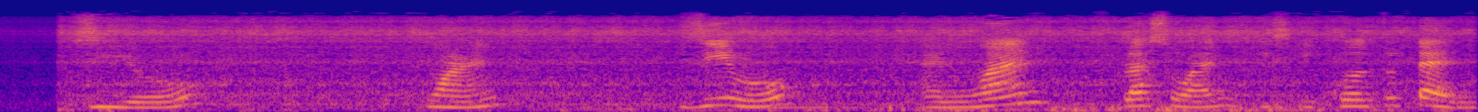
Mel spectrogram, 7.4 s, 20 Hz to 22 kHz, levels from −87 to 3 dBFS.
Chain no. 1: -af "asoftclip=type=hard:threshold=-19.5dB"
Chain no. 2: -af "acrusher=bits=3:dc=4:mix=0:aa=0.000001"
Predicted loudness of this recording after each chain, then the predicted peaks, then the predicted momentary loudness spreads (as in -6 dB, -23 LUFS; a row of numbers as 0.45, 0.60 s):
-25.5, -25.5 LUFS; -19.5, -4.5 dBFS; 7, 14 LU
